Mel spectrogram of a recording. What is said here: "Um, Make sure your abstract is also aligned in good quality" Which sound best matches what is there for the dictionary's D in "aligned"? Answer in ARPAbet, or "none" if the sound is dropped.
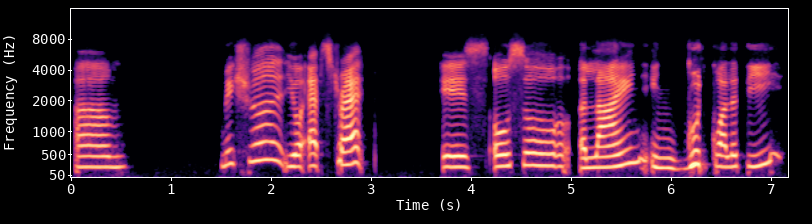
none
